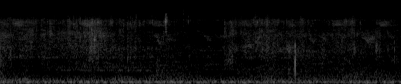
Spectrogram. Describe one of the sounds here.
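Leaves rustle as a hand brushes through a leafy plant close by.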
